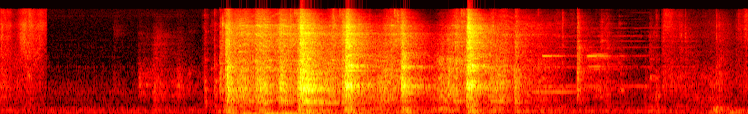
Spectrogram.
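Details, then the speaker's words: Honda Civic Si, custom build, cold start after sitting about three days, already acting up: slow labored cranking, then rough uneven catch with sharp squeaky bursts; very unpleasant hard start, cause not yet diagnosed. "not a pleasant sound at all that was very very unpleasant"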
